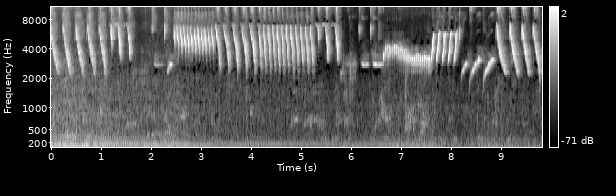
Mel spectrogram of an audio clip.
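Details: Canary of F2 stock singing busily as crowd therapy, high sweeping trills, a long dense buzzy roll and a wavering whistled phrase, sounding like several singers at once.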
